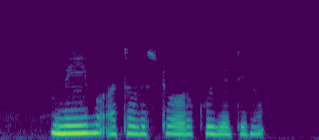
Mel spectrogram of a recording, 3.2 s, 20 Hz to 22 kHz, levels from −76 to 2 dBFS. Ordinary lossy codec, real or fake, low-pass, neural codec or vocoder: AAC, 32 kbps; real; 5.4 kHz; none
